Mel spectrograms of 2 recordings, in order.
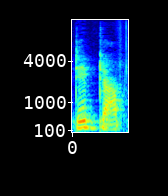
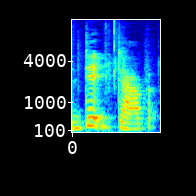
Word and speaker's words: Dip Dab: Yeah, I used to call it dib dab, so I was obviously saying it wrong. It's a dip dab, and this it's like a red lollipop.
